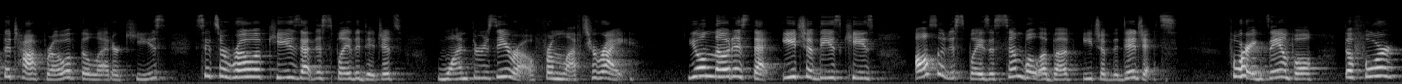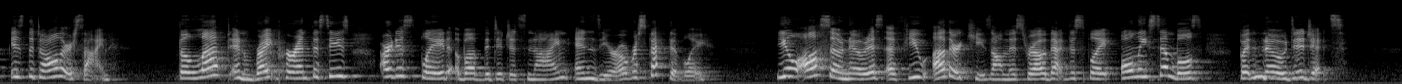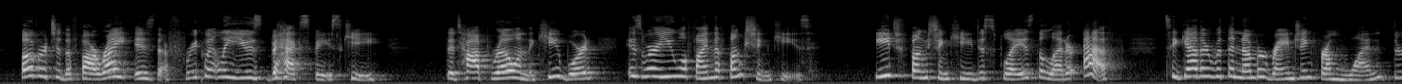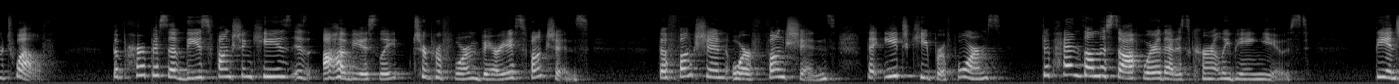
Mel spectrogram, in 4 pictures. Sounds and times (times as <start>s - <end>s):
Speech: 0.0s - 21.2s, 21.8s - 27.6s, 28.3s - 48.0s, 48.6s - 55.2s, 55.8s - 56.0s.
